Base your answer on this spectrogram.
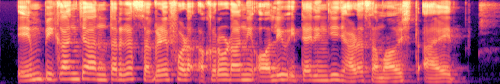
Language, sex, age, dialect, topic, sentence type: Marathi, male, 18-24, Northern Konkan, agriculture, statement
